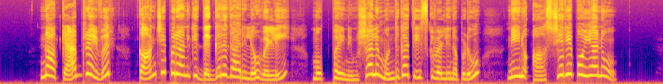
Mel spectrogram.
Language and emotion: Telugu, surprised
